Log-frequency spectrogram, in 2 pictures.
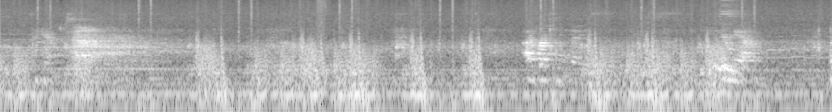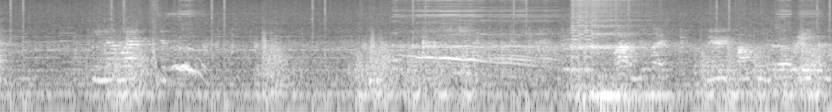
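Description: Fireballs whoosh and explode in a video game.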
